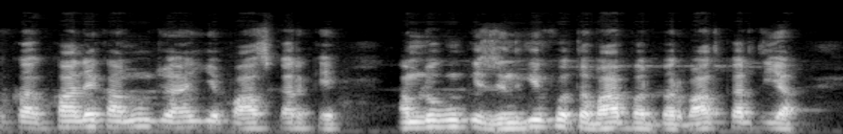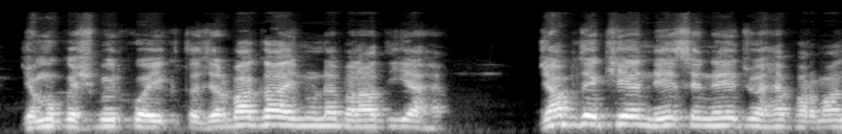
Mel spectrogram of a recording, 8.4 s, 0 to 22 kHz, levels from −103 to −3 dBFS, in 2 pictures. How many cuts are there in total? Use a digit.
0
